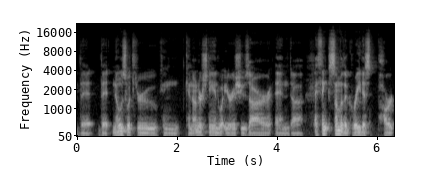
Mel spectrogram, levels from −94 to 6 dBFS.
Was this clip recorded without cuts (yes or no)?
no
